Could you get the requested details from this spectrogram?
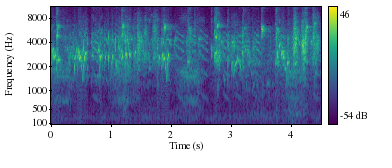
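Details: Beautiful blue budgies feeding one another on August 13, 2024, giving a busy stream of shrill chirps, squeaks and scratchy warbled phrases in quick bursts, voices overlapping throughout over a soft low background hum.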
